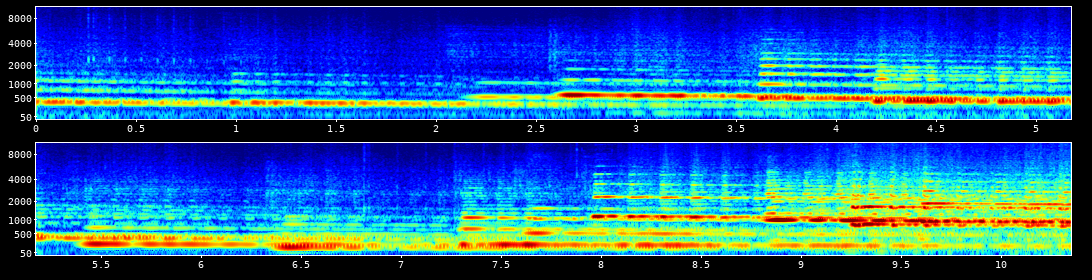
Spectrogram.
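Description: Clarinet with live electronics: overlapping sustained tones, each sliding slowly down in pitch. More layers pile up and the texture grows denser and louder near the end.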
